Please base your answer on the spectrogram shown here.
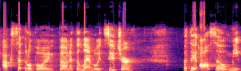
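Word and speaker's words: lambdoid: called the lamboid suture let's pronounce that lamboid lamboid suture say lamboid suture it's like a lamb that's doid it's a lamboid suture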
